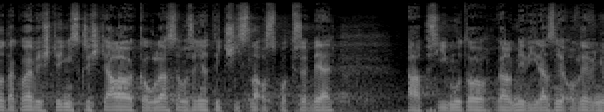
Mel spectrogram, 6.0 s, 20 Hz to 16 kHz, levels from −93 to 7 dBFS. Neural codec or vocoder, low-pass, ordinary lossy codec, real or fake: none; 14.4 kHz; AAC, 48 kbps; real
